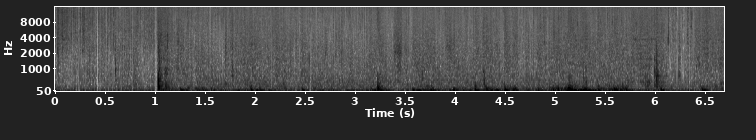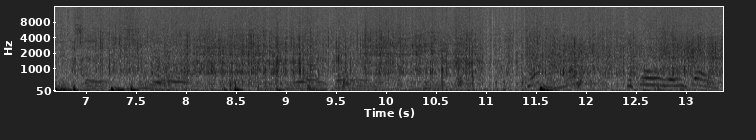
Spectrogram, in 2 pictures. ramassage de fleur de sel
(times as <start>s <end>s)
6.4s 13.3s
